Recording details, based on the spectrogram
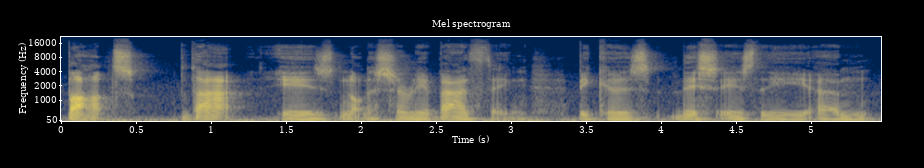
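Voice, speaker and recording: A man explaining music software in an unscripted tutorial, hesitant and pausing mid-sentence as he goes. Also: fairly low pitch, little pitch movement. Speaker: music producer giving a tutorial. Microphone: voice-over on a screen recording.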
